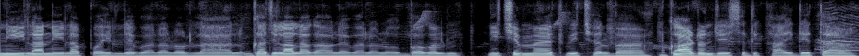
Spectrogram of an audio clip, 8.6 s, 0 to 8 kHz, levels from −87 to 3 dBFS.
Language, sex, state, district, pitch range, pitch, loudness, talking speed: Bhojpuri, female, Uttar Pradesh, Gorakhpur, 165-180 Hz, 175 Hz, -26 LUFS, 125 wpm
